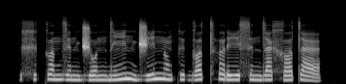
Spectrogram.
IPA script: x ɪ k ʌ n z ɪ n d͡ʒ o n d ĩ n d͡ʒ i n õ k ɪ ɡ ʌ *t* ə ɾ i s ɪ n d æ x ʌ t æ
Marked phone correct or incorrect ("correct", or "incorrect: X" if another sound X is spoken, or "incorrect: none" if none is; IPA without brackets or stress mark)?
incorrect: tʰ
